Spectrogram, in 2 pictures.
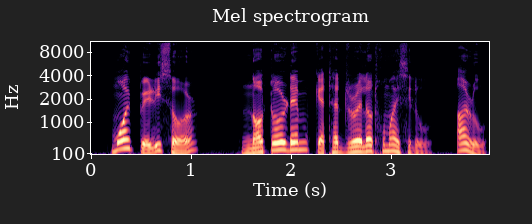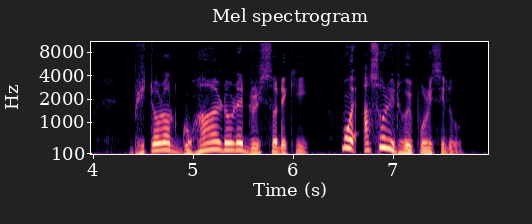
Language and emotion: Assamese, surprised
